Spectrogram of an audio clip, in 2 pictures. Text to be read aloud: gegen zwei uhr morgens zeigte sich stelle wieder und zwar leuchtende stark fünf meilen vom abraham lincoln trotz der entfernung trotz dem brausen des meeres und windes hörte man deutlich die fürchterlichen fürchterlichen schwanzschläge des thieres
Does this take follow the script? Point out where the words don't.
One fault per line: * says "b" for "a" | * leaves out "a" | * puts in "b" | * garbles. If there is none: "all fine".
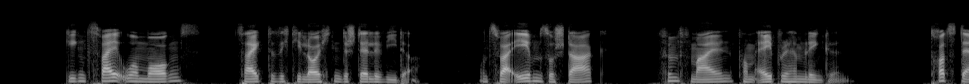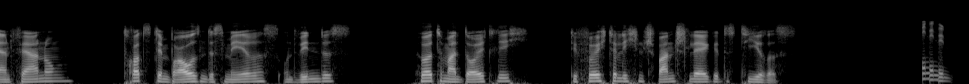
* puts in "die leuchtende"
* says "ebenso" for "leuchtende"
* leaves out "fürchterlichen"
